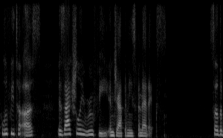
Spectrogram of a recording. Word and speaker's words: Luffy: So yeah, it's basically ruffy, not Luffy. Japanese doesn't naturally use an L sound. So foreign L becomes R. So what sounds like Luffy to us is actually rufi in Japanese phonetics.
